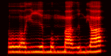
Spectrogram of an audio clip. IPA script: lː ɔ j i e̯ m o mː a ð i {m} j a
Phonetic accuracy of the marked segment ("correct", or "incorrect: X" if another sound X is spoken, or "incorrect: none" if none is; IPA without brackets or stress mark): correct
